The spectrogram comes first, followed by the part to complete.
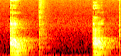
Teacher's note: It starts with a glottal stop in the throat. That's a consonant sound.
